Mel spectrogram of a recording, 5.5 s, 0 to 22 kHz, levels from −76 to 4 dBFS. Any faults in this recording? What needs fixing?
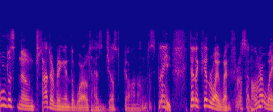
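Three stretches of the speech turn hoarse, scratchy and gargly while pitch and loudness stay roughly steady: 0.64 to 0.95 s, just before "ring in the world"; 2.78 to 3.78 s, right after "world has just gone"; and 4.54 to 5.29 s. These are AMR bit errors. A poor radio link flipped a heavy share of the weakly protected bits in each frame, but the checksum on the key bits still passed, so the decoder used misplaced excitation pulses and wrong fine gain and spectral values. Around them, the AMR wideband (HD Voice) codec sounds clear, which points to a rate near 12.65 kbit/s. To prevent this, improve the link quality or use stronger channel coding, and conceal frames that show bad bits instead of decoding them.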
